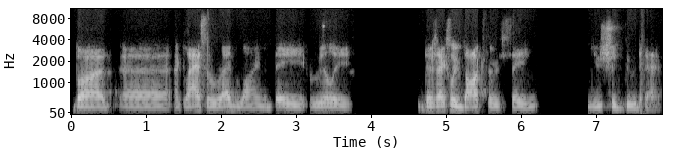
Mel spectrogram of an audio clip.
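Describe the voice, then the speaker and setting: A man's voice: lowish voice, fairly even intonation, slow pace. A man from Italy chatting casually as an interview guest, hesitant and repeating his phrases, with thin phone-like sound. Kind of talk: casual chat.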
